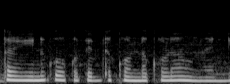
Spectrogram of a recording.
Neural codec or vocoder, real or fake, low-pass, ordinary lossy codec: codec, 16 kHz, 8 kbps, FreqCodec, larger model; fake; 5.4 kHz; none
